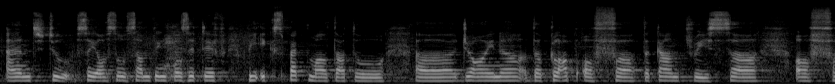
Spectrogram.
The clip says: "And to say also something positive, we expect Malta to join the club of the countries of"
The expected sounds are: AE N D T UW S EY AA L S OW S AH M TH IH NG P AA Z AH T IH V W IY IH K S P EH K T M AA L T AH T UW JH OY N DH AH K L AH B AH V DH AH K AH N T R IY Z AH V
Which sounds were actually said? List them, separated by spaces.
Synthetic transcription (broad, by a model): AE N T UW S EY AA L S OW S AH M TH IH NG P AA Z AH T IH V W IY IH K S P EH K T M AA L T AH T UW JH OY N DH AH K L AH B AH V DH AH K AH N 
